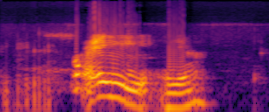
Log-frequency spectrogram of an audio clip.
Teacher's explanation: Ain itu dia adalah wastul halki atau keluar di pertengahan tenggorokan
